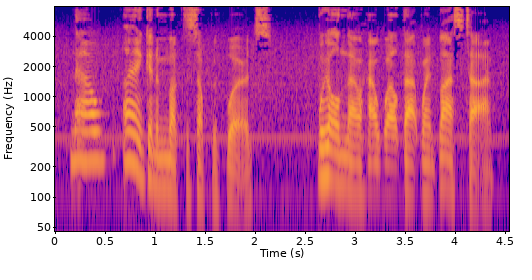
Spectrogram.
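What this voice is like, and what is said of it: Character accent, earnest tone. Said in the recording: “The accent was very much like that of the voice I found on Velvet Remedy's pitbuck ... the earnest tone of the recording”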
